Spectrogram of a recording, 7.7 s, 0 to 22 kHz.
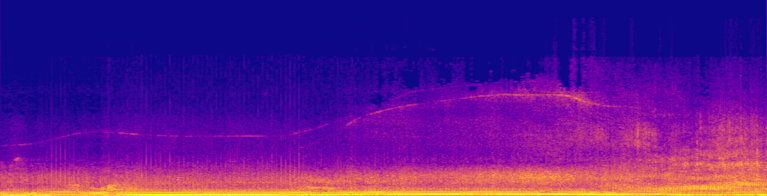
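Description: A 2005 Chevrolet diesel pickup truck, out of Ohio, roars steadily at a diesel truck competition, its loud engine note holding then rising and dipping in pitch, with an announcer talking over it.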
